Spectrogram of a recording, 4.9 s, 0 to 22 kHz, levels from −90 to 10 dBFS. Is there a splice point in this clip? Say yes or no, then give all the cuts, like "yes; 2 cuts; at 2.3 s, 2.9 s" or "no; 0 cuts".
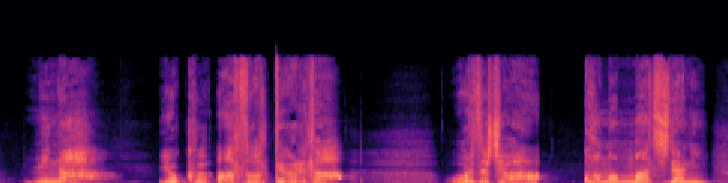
no; 0 cuts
